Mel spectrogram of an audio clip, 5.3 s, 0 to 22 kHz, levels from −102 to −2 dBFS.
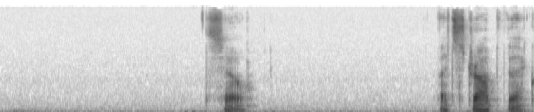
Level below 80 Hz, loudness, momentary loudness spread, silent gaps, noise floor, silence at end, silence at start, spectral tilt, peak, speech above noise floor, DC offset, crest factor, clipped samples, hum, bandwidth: -54 dBFS; -31 LUFS; 15 LU; none; -60 dBFS; 0.05 s; 1.85 s; -4.5 dB/octave; -10 dBFS; 29 dB; under 0.1%; 26 dB; under 0.1%; none; 17 kHz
